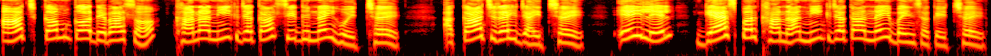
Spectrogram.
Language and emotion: Maithili, neutral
